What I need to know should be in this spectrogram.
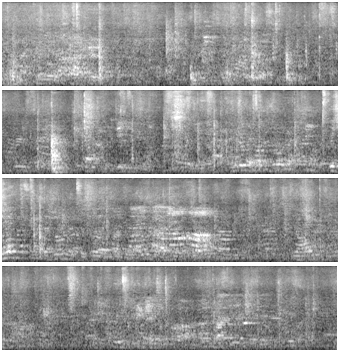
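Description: Young people chatter and talk over one another nearby.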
